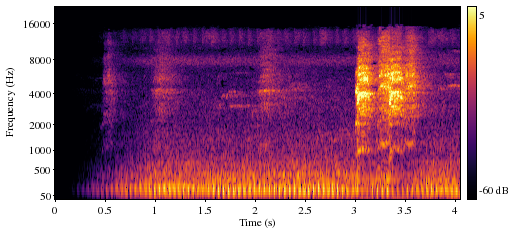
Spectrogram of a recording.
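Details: Rainbow lorikeets, a group lingering in low branches, give two or three harsh, grating screeches near the end, with fainter shrill notes earlier, over a steady low hum.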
